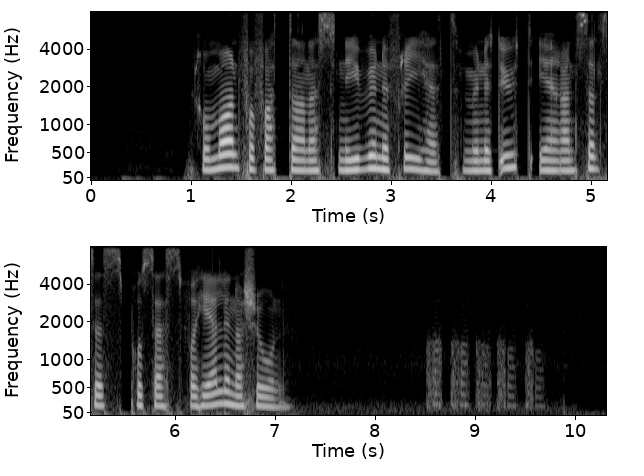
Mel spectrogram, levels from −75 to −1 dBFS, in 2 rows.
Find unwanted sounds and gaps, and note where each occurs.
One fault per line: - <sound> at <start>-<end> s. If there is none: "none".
- laugh at 8.5-9.7 s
